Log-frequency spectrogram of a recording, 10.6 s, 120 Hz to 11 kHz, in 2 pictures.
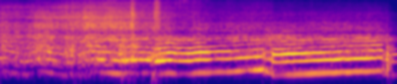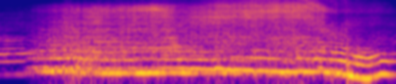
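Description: VW Golf Mk3 hillclimb car with a 1984 cc 20-valve engine and sequential gearbox accelerating hard close by, the engine note climbing through the revs with quick upshifts about three and a half and five seconds in. About five and a half seconds in the sound changes abruptly to the car heard from farther off, held at high revs with its pitch slowly easing.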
